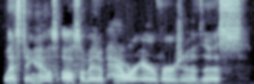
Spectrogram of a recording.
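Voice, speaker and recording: A man's voice: mid-range voice, level tone, moderate pace, a little mellow, no echo. A man hosting his own channel, casually demonstrating an old fan with rambling asides and restarts. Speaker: vintage fan collector channel host. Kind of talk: casual demo video narration.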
